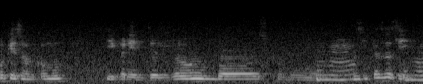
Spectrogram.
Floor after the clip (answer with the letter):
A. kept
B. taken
B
